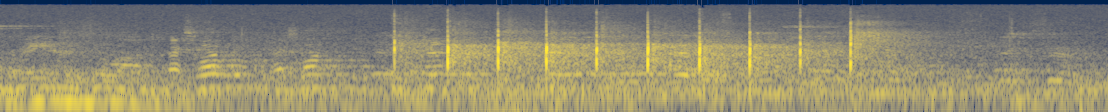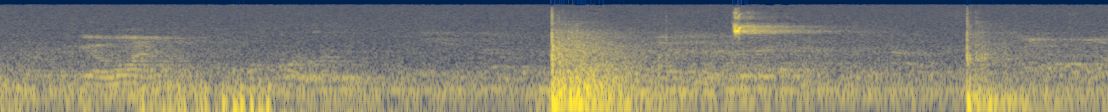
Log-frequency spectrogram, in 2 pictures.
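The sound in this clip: Basketball dribbled at the free throw line before a shot: a quick, even run of sharp bounces, then scattered thuds and shuffling with voices in the background.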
